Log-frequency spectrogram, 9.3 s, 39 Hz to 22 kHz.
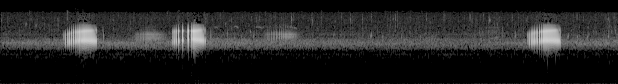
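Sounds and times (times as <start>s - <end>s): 
parsley frog croaking in France: 1.0s - 3.2s, 4.0s - 4.5s, 7.9s - 8.4s.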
